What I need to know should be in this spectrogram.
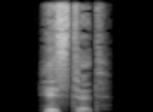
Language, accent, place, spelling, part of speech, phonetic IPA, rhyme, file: German, Germany, Berlin, hisstet, verb, [ˈhɪstət], -ɪstət, De-hisstet.ogg
- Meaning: inflection of hissen: 1. second-person plural preterite 2. second-person plural subjunctive II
